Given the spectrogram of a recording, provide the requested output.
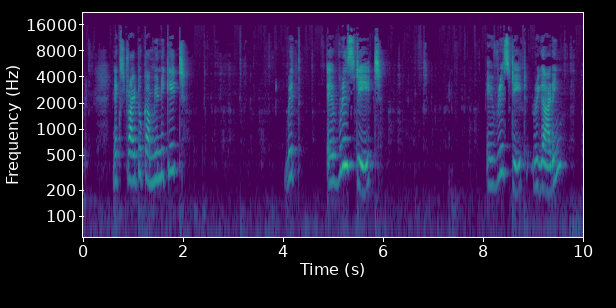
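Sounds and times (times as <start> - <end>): marker writing on paper: 1.4 - 10.0.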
